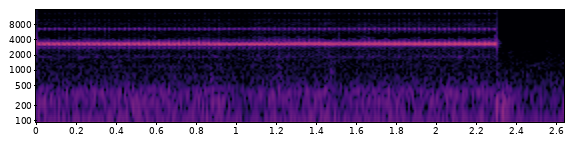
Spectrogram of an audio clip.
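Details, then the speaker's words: Dash egg cooker retested after glue-damping hack, cover not yet fully reassembled, water boiled off: steady high buzz just over two seconds then clean cutoff, much less noise; end-of-cycle buzzer at tolerable level. "perfect much less noise you can live with it now to me it's just perfect"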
